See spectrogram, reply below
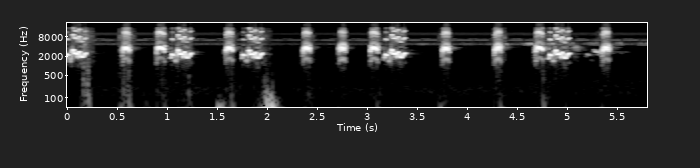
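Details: Bird-trapping lure of a sooty-headed bulbul: evenly spaced sharp chirps, some followed by short warbled twitters, recurring roughly every half second over low background hum.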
